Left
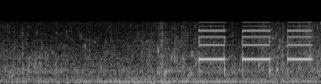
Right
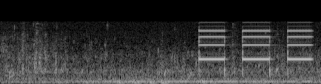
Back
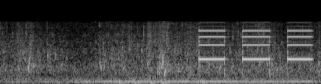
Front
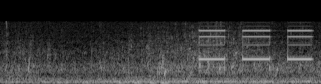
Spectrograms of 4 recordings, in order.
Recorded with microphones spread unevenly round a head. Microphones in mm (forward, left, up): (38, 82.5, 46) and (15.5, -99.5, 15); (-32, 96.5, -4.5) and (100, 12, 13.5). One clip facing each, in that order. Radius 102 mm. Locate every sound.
0.7 s an alarm clock: 175° right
